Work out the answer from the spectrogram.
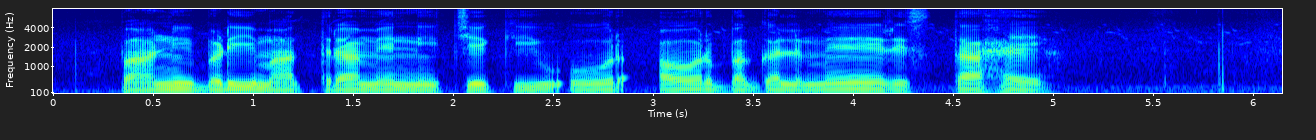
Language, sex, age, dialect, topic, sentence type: Hindi, male, 51-55, Kanauji Braj Bhasha, agriculture, statement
